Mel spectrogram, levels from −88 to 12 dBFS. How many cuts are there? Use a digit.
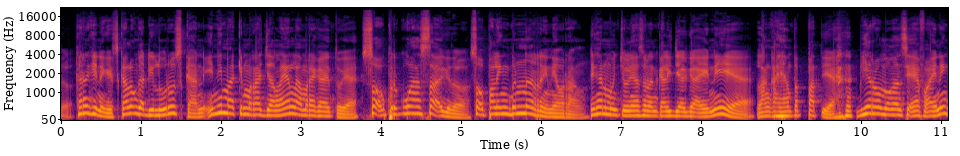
0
